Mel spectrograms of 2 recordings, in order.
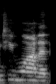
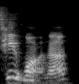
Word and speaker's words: Ti'Juana: It's really pronounced Tijuana. Tijuana. If you're from the Spanish culture, but Americans say Tijuana.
